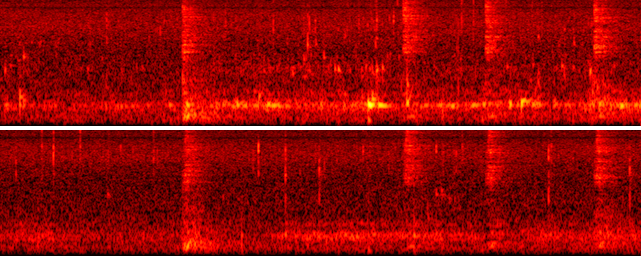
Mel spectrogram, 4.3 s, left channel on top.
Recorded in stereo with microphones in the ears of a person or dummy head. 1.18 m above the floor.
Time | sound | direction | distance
1.2 | chopping | 70° left (ahead or behind) | 4 m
